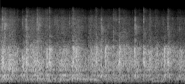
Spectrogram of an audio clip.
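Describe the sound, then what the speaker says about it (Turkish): An audience applauds the president of the hearing-impaired association at a civic gathering, with steady dense clapping throughout and no pauses. "Bir de alkış lütfen İşitme Engelliler."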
